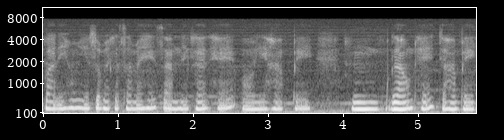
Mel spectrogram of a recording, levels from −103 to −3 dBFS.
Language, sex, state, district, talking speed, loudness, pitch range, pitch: Hindi, female, Goa, North and South Goa, 205 wpm, -16 LUFS, 210-230 Hz, 220 Hz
